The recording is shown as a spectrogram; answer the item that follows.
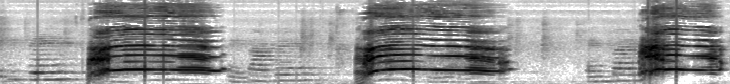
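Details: Shiba Inu at home howling three times, each a drawn-out ringing wail of about two seconds that swoops up then holds level, separated by quiet pauses with soft low murmurs between.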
